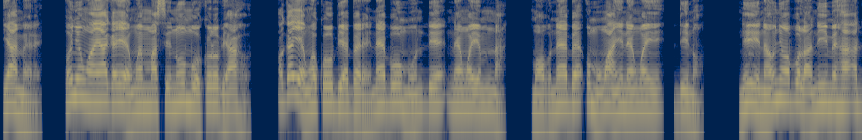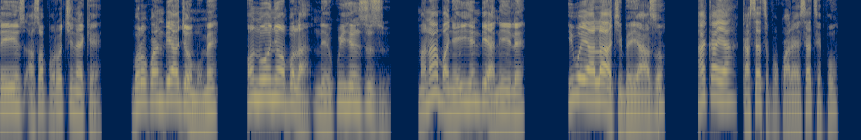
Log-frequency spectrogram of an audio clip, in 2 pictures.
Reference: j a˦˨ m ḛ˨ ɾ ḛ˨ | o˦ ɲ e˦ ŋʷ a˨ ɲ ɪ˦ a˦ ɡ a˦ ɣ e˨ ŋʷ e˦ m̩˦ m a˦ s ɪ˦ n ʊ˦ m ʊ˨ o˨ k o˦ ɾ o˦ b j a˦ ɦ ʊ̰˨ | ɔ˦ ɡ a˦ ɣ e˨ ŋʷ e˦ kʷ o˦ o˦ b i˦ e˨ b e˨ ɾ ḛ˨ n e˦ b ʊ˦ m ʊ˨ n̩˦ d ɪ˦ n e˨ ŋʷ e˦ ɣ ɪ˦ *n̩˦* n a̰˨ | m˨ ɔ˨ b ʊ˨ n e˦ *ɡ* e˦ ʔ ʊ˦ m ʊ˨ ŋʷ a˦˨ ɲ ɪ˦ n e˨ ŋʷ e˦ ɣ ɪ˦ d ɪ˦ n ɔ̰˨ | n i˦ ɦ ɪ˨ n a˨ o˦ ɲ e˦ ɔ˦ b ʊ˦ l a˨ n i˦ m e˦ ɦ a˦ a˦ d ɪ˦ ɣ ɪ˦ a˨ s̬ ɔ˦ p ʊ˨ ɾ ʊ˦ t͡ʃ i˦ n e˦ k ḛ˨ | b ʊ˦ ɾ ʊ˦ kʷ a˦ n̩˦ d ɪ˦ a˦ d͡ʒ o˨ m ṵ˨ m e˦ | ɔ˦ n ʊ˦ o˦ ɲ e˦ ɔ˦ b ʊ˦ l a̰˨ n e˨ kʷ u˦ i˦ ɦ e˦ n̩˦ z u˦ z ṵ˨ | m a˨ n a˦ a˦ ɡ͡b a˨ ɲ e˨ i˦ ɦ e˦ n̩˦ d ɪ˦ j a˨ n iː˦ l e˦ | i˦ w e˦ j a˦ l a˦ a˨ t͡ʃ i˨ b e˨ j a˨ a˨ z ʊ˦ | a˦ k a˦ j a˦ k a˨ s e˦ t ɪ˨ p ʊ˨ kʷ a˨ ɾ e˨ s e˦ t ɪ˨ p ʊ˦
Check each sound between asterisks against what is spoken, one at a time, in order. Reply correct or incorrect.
incorrect, incorrect

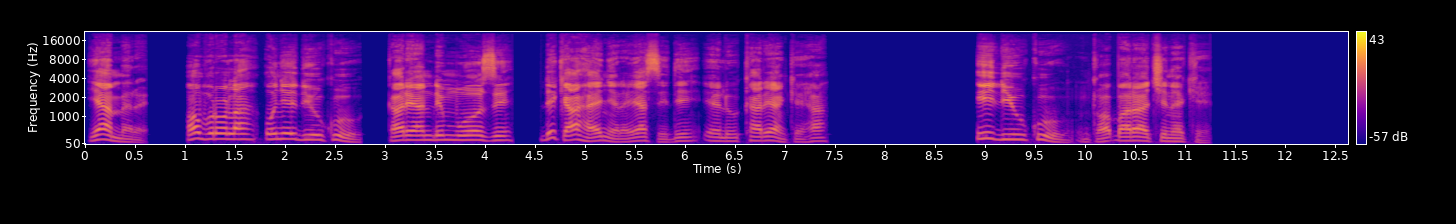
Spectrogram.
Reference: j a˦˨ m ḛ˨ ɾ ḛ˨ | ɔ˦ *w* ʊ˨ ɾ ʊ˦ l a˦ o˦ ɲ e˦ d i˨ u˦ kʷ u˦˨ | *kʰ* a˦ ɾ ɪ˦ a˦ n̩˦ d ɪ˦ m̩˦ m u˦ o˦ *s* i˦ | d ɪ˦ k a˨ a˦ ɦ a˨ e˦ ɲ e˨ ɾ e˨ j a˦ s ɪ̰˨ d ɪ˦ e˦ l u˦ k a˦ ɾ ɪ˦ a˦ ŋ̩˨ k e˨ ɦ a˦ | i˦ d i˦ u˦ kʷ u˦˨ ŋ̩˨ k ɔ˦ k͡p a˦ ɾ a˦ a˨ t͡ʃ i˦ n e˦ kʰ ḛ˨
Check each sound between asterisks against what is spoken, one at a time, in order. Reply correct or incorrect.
incorrect, incorrect, incorrect

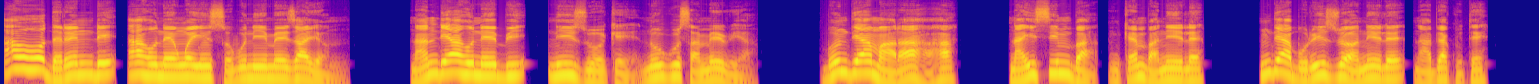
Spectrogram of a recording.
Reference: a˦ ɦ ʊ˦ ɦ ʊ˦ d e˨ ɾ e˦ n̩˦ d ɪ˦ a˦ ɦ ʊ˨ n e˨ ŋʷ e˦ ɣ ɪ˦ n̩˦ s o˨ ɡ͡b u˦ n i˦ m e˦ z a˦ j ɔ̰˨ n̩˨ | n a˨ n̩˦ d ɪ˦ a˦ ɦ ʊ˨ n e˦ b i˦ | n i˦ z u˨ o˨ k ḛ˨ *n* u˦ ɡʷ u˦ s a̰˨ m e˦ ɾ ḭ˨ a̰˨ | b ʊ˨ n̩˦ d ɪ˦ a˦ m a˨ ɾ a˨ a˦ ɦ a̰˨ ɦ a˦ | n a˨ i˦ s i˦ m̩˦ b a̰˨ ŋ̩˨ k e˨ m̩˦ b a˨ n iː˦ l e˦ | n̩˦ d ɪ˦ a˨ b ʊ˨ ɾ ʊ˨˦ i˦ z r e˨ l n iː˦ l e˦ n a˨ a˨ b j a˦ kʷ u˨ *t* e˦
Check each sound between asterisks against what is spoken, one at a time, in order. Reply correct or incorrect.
correct, correct

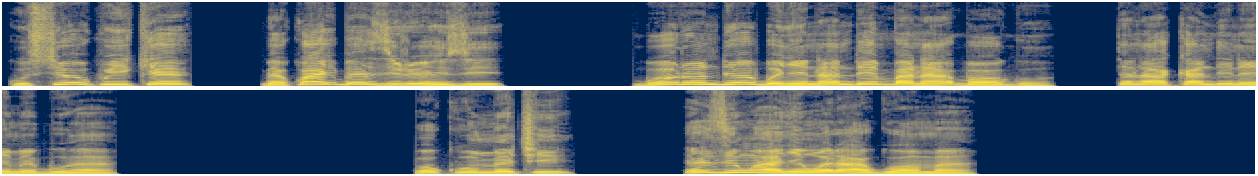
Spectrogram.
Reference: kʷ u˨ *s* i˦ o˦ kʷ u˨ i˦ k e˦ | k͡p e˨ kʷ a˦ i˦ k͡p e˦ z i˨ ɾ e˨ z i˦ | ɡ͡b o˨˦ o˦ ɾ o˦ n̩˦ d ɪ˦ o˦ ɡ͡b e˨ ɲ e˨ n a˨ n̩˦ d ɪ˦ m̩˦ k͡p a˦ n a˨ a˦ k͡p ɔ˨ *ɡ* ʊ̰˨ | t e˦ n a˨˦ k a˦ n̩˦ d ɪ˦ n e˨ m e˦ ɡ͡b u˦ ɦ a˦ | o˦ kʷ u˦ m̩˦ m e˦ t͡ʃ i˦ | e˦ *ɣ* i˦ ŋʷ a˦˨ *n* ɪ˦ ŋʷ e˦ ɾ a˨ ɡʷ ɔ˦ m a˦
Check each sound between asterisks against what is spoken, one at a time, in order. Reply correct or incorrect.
correct, correct, incorrect, incorrect

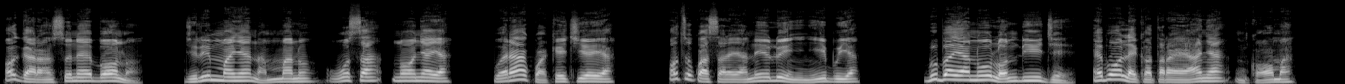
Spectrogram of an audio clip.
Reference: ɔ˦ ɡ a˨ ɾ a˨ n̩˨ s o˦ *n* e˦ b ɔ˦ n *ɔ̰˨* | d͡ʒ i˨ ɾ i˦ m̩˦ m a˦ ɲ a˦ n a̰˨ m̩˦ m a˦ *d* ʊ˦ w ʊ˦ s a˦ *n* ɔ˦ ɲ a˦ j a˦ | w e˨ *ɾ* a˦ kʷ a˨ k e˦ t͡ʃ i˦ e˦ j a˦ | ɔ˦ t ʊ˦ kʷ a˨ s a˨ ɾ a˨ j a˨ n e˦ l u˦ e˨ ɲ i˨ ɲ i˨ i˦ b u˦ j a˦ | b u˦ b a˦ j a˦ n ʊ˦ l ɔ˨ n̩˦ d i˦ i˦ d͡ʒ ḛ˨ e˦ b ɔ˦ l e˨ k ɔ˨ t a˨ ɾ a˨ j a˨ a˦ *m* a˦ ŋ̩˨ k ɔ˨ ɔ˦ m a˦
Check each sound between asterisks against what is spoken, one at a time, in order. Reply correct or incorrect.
correct, correct, incorrect, correct, correct, incorrect

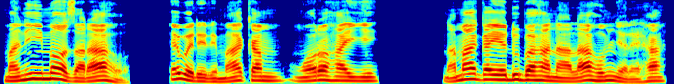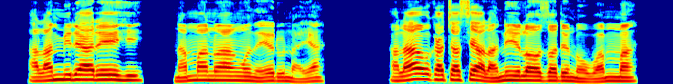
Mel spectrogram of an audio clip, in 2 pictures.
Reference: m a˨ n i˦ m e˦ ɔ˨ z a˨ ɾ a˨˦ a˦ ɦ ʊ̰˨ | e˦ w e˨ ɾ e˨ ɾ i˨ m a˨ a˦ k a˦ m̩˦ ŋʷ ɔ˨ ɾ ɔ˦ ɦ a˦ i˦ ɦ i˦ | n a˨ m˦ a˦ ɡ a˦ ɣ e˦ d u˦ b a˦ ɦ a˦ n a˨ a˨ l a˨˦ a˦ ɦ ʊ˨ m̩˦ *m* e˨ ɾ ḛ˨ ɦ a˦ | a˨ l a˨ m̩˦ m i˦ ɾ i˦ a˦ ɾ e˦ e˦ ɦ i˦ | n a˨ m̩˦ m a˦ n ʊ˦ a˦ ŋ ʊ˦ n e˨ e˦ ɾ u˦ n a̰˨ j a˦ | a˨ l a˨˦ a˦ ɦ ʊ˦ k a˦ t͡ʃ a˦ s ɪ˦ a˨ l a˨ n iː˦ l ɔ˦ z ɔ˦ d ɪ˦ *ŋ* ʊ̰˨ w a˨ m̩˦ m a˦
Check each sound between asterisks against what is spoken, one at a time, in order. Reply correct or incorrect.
incorrect, incorrect

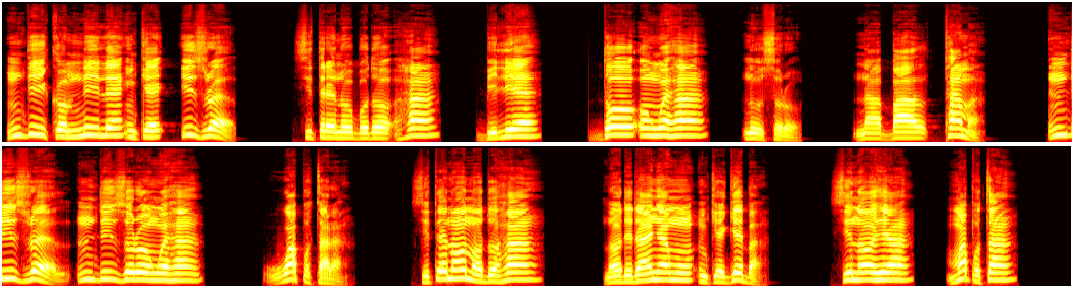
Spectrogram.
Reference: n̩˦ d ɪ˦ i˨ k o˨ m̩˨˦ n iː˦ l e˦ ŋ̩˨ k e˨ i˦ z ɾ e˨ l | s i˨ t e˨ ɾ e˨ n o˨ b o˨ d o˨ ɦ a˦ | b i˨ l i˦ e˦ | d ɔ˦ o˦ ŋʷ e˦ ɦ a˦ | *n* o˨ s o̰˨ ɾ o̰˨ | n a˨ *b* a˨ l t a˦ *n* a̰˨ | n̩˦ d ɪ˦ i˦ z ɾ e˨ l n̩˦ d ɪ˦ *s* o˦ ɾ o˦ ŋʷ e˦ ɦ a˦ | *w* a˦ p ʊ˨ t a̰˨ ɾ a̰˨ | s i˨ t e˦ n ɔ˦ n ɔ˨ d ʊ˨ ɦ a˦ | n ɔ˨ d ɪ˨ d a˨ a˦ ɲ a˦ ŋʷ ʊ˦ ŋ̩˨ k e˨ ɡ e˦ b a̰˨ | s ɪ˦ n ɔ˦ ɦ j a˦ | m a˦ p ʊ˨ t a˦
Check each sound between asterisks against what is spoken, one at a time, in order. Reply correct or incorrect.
correct, correct, incorrect, incorrect, correct

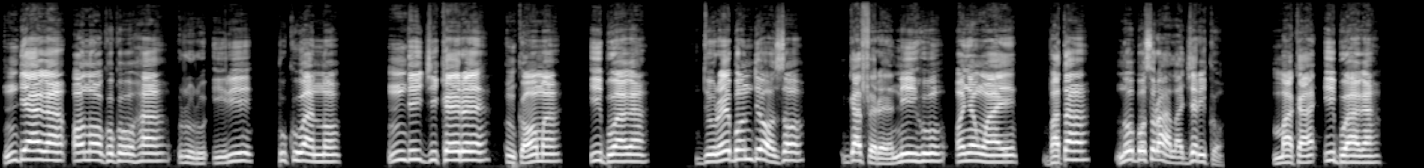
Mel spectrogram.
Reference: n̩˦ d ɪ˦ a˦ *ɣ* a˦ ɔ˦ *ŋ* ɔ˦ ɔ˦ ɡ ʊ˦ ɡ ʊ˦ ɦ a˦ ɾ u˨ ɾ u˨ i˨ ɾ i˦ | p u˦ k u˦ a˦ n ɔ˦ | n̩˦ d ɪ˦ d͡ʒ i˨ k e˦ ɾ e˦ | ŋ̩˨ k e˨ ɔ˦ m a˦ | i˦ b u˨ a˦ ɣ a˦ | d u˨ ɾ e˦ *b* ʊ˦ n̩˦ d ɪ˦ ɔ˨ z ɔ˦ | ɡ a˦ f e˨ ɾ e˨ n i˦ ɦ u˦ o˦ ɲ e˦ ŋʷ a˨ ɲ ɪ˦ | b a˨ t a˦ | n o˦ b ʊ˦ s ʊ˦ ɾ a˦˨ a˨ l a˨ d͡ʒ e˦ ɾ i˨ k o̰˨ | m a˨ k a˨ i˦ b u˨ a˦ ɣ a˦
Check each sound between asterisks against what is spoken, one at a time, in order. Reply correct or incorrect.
correct, incorrect, correct

